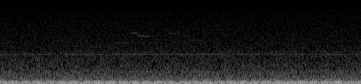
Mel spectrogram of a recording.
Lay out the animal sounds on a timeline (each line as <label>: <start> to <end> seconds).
Hermit Thrush (Catharus guttatus): 0.9 to 2.0 seconds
